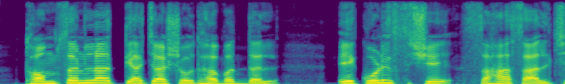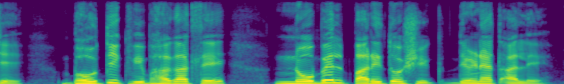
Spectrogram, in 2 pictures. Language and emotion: Marathi, neutral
